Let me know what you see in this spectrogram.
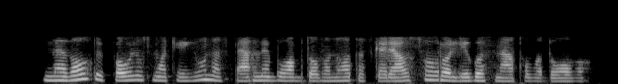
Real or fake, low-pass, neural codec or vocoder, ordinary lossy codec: fake; 3.6 kHz; codec, 32 kHz, 1.9 kbps, SNAC; AAC, 24 kbps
